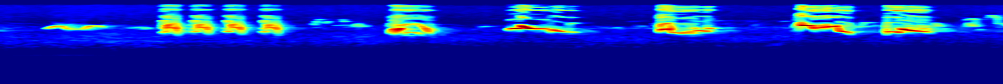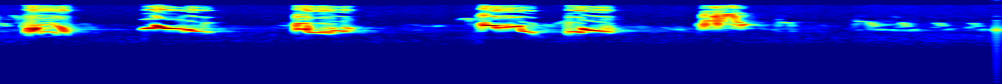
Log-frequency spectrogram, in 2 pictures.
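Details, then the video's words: An American robin sings a steady run of short, clear caroling phrases, about one a second, laced with thin high squeaky notes. "Suara burung american robin"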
